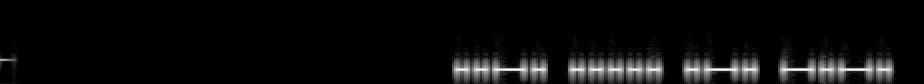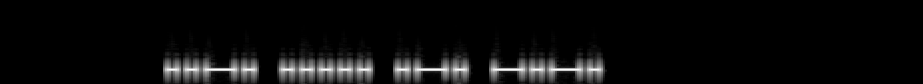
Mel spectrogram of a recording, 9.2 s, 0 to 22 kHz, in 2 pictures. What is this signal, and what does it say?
Morse code, heard as a keyed tone, about 25 wpm, 700 Hz. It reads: F5RC F5RC
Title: DXCC-100 Call Signs - 4 Characters - Repeated 2x - 25wpm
